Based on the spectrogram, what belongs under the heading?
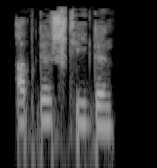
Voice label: "abgestiegen", German; adjectives

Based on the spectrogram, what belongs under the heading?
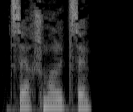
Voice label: "zerschmolzen", German; adjectives

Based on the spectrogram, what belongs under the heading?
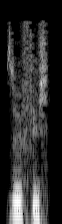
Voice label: "süffig", german; adjectives

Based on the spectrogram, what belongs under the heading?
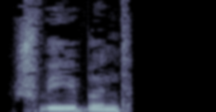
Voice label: "schwebend", German; adjectives

